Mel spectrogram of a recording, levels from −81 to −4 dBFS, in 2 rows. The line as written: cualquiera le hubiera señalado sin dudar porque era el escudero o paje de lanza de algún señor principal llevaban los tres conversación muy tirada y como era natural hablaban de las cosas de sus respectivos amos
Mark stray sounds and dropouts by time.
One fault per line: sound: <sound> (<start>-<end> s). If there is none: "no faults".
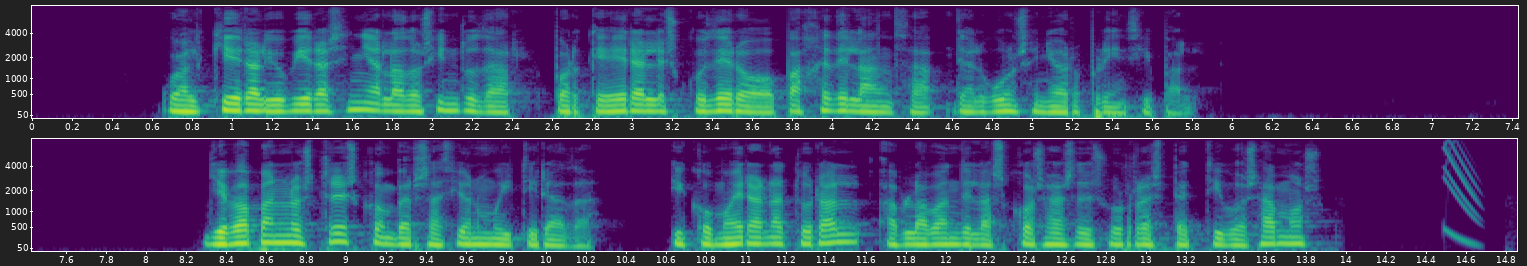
sound: chirp (14.5-14.7 s)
